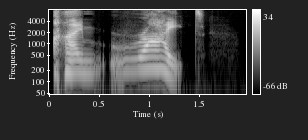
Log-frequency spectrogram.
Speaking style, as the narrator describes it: Rin cackled, tipping her head back and crowing at the small victory

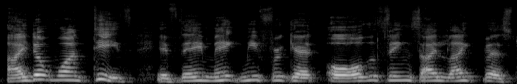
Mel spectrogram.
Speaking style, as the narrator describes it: wailed John

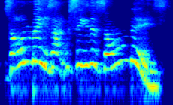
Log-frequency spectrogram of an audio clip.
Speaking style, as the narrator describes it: somebody shouted

